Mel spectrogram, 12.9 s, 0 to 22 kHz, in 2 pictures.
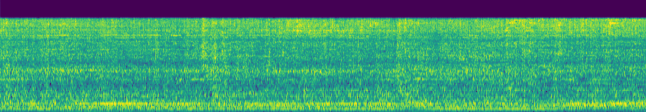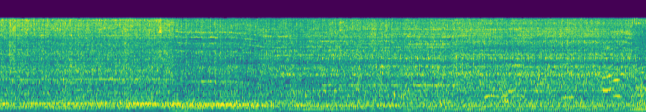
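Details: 2017 New Holland Boomer 24 compact tractor, 24 hp 1.3 L Mitsubishi 3-cylinder diesel, 329 hours, freshly serviced, being driven around: a steady, even diesel drone with a small speed change partway through and no knocks or rattles. Normal running.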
